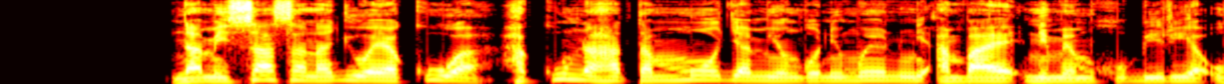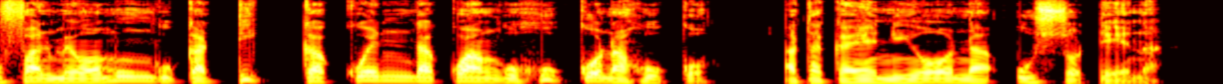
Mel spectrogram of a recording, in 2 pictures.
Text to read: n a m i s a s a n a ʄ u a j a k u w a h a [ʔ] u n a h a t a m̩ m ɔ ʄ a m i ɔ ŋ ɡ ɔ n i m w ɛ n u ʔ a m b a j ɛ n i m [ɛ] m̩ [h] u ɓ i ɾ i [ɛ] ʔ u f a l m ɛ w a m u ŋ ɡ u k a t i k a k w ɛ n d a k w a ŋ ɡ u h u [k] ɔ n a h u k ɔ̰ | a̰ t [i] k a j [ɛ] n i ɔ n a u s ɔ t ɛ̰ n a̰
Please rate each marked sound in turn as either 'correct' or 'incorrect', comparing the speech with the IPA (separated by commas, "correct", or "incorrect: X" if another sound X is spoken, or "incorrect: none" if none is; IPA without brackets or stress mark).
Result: incorrect: k, correct, correct, incorrect: a, correct, incorrect: a, correct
